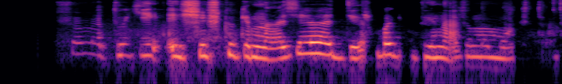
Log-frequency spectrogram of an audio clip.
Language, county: Lithuanian, Vilnius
